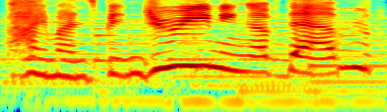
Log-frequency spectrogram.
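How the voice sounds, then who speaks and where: A woman's voice: extremely high pitch, measured pace, over music. A woman voicing a small, eager, food-loving fairy companion in a video game, childlike and exclamatory, speaking of herself in the third person. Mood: delighted. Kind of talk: video game character acting.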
